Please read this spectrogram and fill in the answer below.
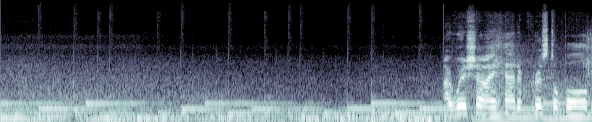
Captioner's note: calm music; waves crashing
